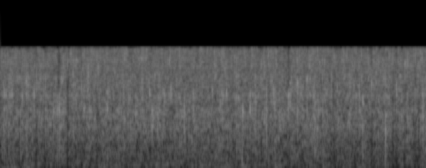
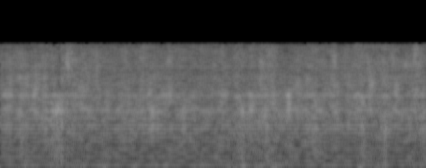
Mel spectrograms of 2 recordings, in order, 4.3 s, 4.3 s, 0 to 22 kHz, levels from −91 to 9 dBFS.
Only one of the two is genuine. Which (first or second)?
first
